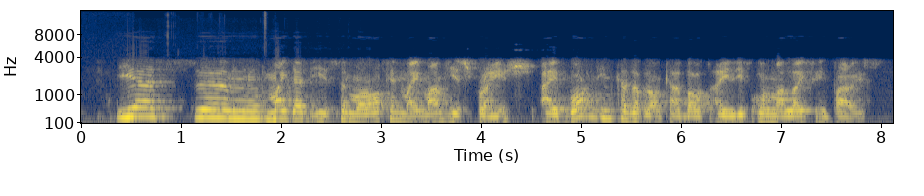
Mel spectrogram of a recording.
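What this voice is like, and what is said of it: Speaks with a distinct accent. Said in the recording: “that fantastic accent”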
